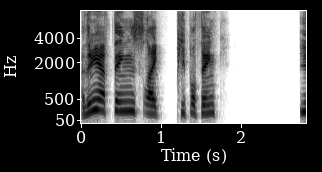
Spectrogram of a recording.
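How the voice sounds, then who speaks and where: A man with a New York accent, on a very clean recording with a silent background and a dry, close sound with no echo. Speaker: professional investor. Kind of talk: interview conversation. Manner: hesitant, many fillers.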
